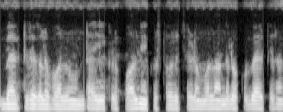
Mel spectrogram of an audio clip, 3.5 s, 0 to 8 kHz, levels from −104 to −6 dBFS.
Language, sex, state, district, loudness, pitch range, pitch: Telugu, male, Andhra Pradesh, Anantapur, -17 LUFS, 110-115 Hz, 110 Hz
